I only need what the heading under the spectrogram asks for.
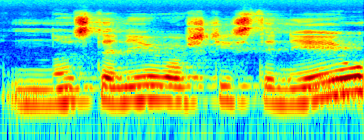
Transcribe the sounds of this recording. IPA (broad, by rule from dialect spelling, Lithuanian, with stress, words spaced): ˈnʊ sʲtʲɛˈnʲeːjɛʊ ɐʃ ˈtʲiː sʲtʲɛˈnʲeːjɛʊ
